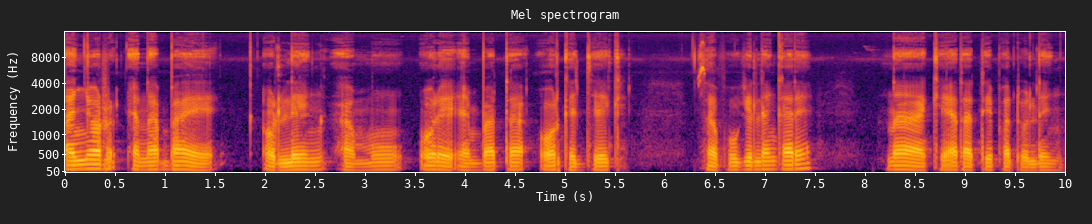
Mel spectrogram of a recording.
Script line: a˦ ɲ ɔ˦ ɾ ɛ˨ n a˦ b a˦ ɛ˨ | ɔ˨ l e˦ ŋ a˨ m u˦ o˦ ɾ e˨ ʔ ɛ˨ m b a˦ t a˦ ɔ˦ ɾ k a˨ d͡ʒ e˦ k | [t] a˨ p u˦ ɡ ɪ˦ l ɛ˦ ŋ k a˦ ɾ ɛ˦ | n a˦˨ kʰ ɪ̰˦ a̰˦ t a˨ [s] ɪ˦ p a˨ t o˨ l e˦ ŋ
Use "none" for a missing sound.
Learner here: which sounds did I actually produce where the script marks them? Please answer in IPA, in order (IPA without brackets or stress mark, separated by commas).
s, t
